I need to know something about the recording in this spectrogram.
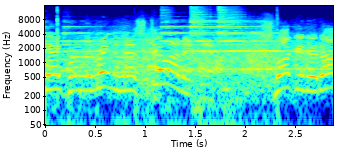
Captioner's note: bell ringing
